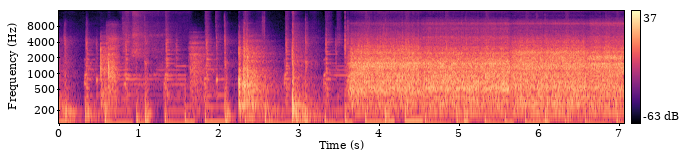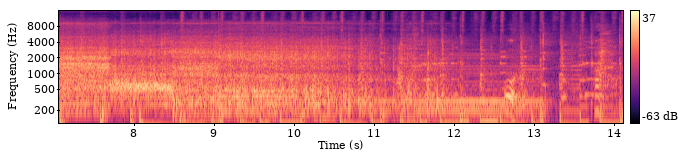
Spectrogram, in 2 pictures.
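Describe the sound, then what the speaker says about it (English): Grain mill grinding spelt and triticale into flour: a few mechanical clicks and clunks, then a loud steady grinding whir that runs continuously with a low rhythmic throb, close and alone. "So, as I said, let's start grinding"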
